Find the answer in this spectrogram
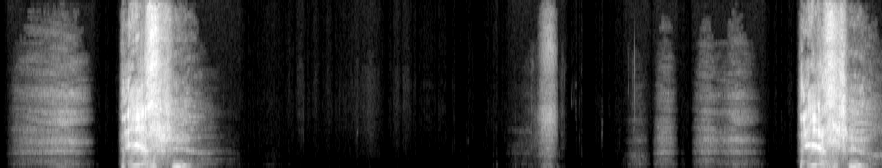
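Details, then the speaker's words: Two forceful sneezes, each preceded by a sharp inward breath, with breathy sounds between; sneezing. "That will most definitely leave me randomly sneezing throughout the next few days."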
